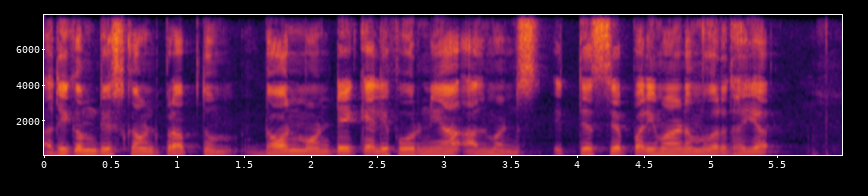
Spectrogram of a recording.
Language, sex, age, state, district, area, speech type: Sanskrit, male, 18-30, Maharashtra, Nashik, urban, read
